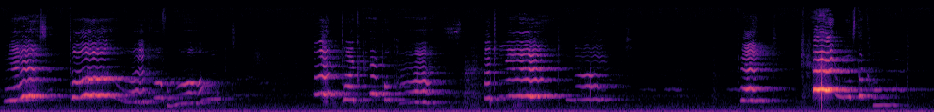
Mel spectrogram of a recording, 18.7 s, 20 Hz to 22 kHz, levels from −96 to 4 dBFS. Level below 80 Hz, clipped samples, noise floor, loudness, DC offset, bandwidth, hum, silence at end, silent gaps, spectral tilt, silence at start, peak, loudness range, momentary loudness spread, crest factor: -66 dBFS; under 0.1%; -67 dBFS; -32 LUFS; under 0.1%; 16 kHz; none; 1.1 s; none; -1.5 dB/octave; 0.15 s; -12 dBFS; 22 LU; 24 LU; 26 dB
